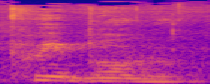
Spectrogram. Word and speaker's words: Cui bono: How do you say that? – Cui bono.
